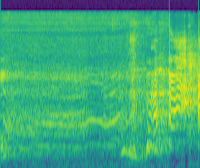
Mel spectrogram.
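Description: Girls laughing and giggling, the laughter picking up about halfway through.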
